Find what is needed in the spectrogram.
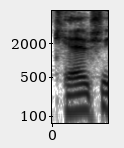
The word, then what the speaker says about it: Cache: I'm with the Cash Agency, which is it's spelled C-A-C-H-E. So it looks like cachet, but it's pronounced Cash Agency.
